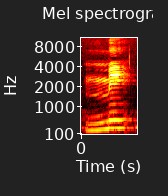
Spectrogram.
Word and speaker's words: mais: Ese me que está en el medio de la oración sirve para hacer una oposición, significa pero, y la S final no se pronuncia. Entonces, j'aime les bananes, mais je déteste les pommes.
